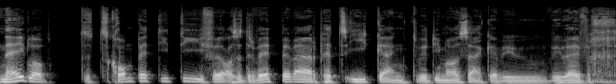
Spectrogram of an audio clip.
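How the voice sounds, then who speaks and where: A voice with a dark, mellow tone and a Swiss accent speaks at a moderate pace with ordinary pitch variation. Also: man, fairly low pitch for a man. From Switzerland. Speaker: poet and rapper. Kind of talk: radio panel discussion.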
